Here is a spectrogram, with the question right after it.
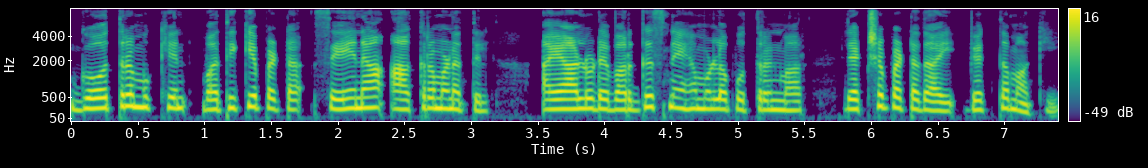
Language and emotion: Malayalam, neutral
